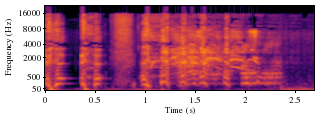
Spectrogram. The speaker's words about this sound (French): Toussez, monsieur.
